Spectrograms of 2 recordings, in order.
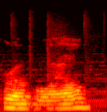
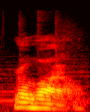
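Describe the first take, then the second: First: The second part sounds like 'oil'. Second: The second part sounds like 'aisle'. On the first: The speaker calls it wrong. "Not Grove Oil" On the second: The speaker calls it right. "There's not an extra O there"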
